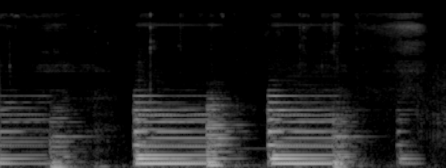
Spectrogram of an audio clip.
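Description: Steinway grand piano playing a waltz beat with held, longer chords rather than short staccato ones. Three sustained chords, each about two-thirds of a second, are each answered by a short low bass note.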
